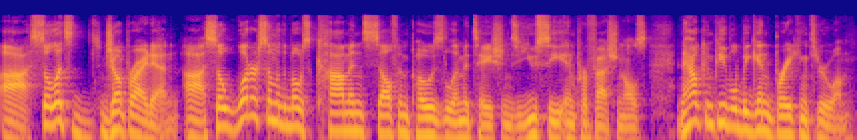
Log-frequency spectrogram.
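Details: Adult male speaker; typical speech.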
